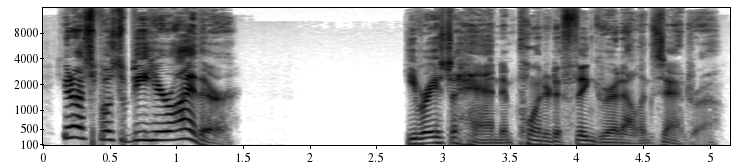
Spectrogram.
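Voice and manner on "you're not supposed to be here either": defiant. A narrator's reading. Girl defies older boy.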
